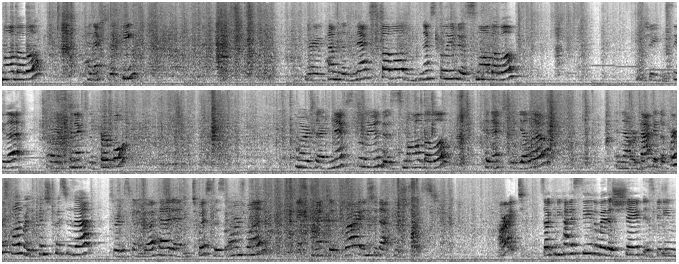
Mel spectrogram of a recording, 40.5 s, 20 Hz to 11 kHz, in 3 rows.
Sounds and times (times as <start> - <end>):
Speech: 0.0 - 0.8, 1.6 - 2.8, 6.1 - 10.4, 12.7 - 16.1, 19.4 - 22.5, 23.2 - 24.6, 25.8 - 35.8, 36.9 - 40.4
Music: 0.0 - 40.4.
